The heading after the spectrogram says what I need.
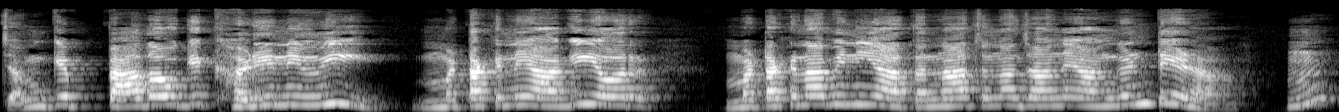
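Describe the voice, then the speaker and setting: A woman's voice: high-pitched, measured pace, bright, forceful tone. A woman talking informally to camera in a confrontational, scolding and taunting way, with rhetorical questions. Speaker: live video host.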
